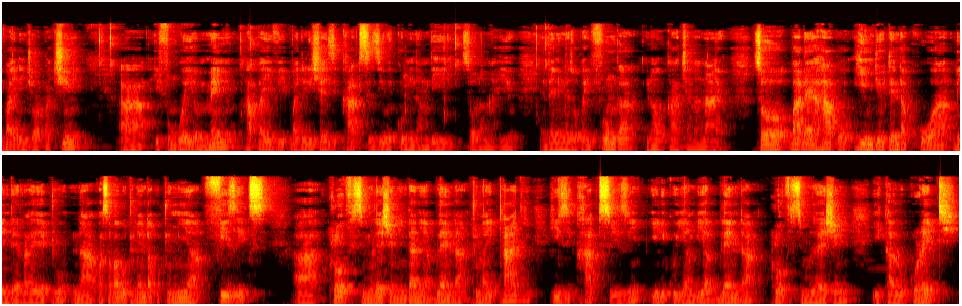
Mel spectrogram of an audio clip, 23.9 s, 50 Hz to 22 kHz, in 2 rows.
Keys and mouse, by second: 1.5 click, 3.2-5.9 drag, 6.9 click.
